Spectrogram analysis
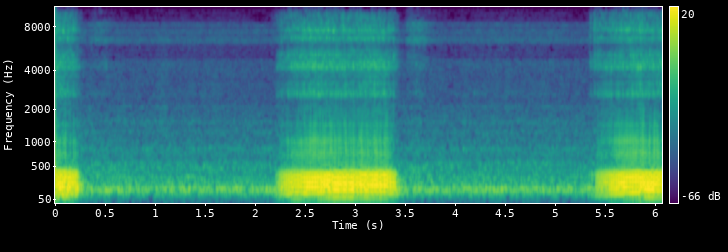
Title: Indian man snoring sound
